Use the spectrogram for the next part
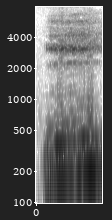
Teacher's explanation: E is a front close unrounded long vowel sound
